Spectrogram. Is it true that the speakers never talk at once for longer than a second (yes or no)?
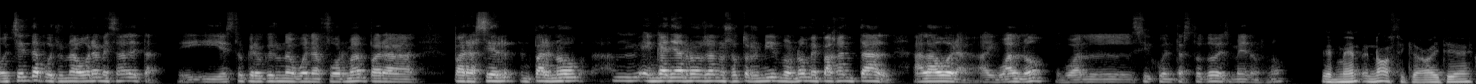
yes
